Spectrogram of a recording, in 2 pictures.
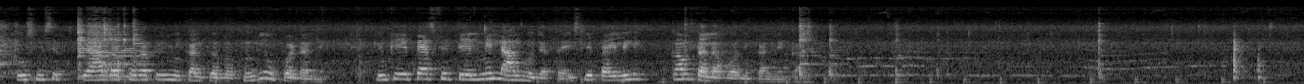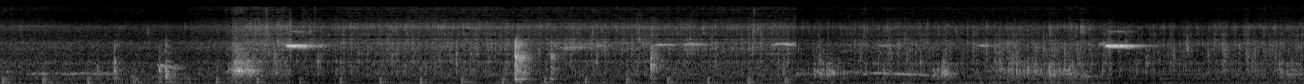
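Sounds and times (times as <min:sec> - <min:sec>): onions sizzling in oil: 0:00.0 - 0:26.0
ladle scraping and clinking pot: 0:07.9 - 0:09.1.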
